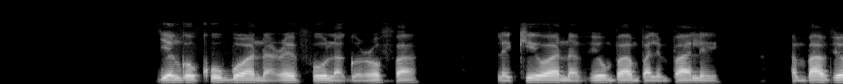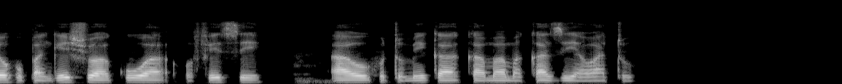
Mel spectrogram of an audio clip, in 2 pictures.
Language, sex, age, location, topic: Swahili, male, 25-35, Dar es Salaam, finance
